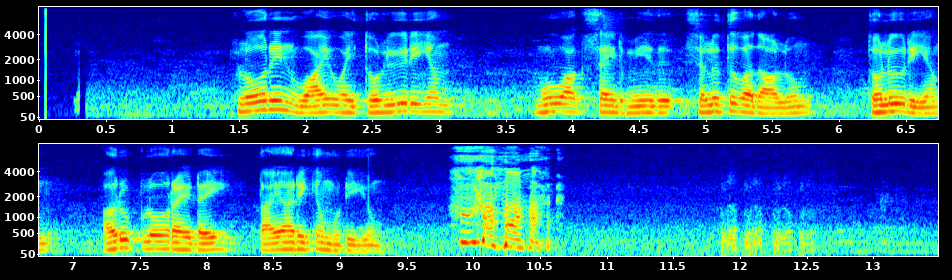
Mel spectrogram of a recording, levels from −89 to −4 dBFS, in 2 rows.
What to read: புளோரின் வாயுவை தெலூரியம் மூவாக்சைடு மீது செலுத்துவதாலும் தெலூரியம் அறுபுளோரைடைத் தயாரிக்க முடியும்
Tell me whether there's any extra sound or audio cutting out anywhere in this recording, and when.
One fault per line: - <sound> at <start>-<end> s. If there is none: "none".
- laugh at 9.8-10.7 s
- laugh at 11.8-12.6 s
